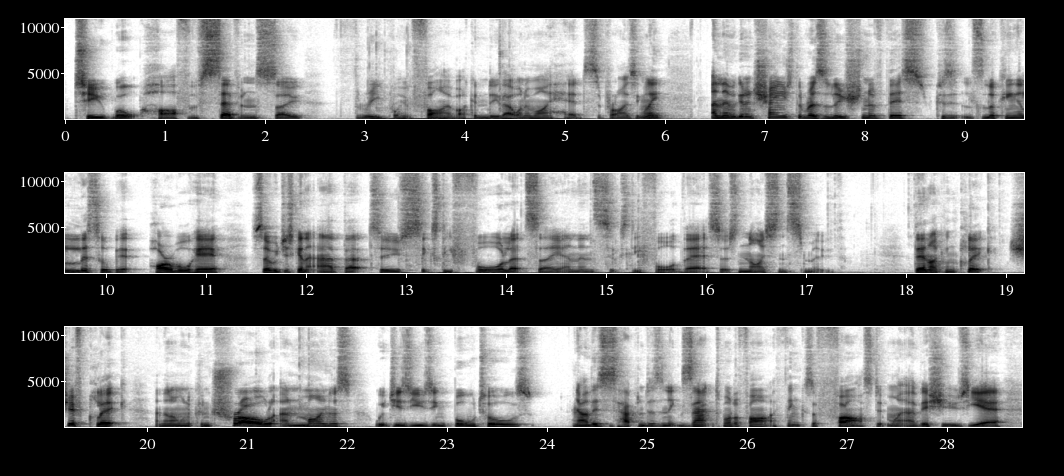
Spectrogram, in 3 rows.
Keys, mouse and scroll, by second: 0.4 middle click, 1.7 click, 3.0 3, 3.2 ., 3.4 5, 4.3 Return, 5.3-6.2 scroll down 1, 6.7 middle click, 8.1 scroll up 1, 8.7 middle click, 11.8 click, 12.9 6, 13.1 4, 13.2 Return, 14.1 click, 14.8 6, 15.2 Return, 16.0-17.2 scroll down 1, 17.2 click, 17.5-18.0 scroll up 1, 18.0 click, 18.8 shift+click, 18.8 click, 21.5 ctrl+-, 24.1-24.7 scroll up 1, 24.7 middle click, 25.8 click.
